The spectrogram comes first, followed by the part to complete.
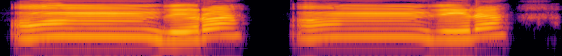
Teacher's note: नून पर इख्फा करेंगे और रा को नहीं खींचेंगे। उन्ज़िरा ऐसे नहीं पढ़ना।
